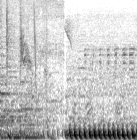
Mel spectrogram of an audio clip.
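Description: Background music fades out. From about a second in, a motorcycle engine idles with a steady, even, low pulse.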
